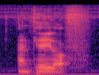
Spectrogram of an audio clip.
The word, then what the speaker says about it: Ankalaev: The Russian, I can't say his name, but Ankalaev.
